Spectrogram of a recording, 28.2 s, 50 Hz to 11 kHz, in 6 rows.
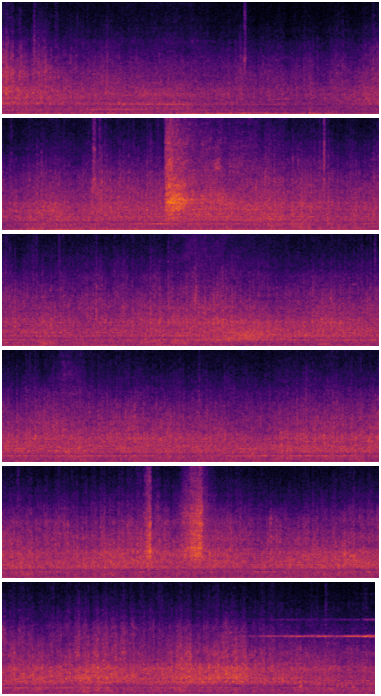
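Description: Diesel-electric locomotives of a freight train passing at low throttle on a downgrade: a steady low engine drone with a throbbing pulse. There are two sharp clicks, about 7 and 21 seconds in.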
